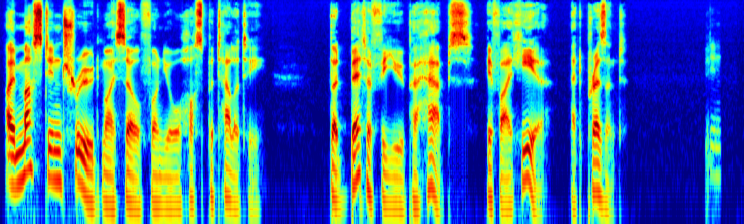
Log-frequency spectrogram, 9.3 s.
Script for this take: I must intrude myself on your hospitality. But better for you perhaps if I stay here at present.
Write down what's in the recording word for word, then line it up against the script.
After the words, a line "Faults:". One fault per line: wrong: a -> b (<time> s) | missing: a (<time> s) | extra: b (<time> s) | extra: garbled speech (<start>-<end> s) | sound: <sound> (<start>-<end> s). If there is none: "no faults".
I must intrude myself on your hospitality. But better for you perhaps if I here at present.
Faults:
missing: stay (6.4 s)
sound: laugh (8.8-9.0 s)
